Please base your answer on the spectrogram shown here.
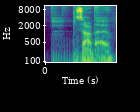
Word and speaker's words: Särbo: Särbo, pronounced Särbo, means living apart together.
